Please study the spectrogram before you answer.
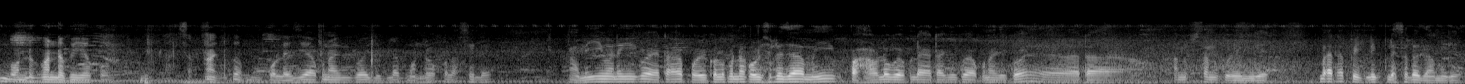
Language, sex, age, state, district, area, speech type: Assamese, male, 30-45, Assam, Sivasagar, rural, spontaneous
